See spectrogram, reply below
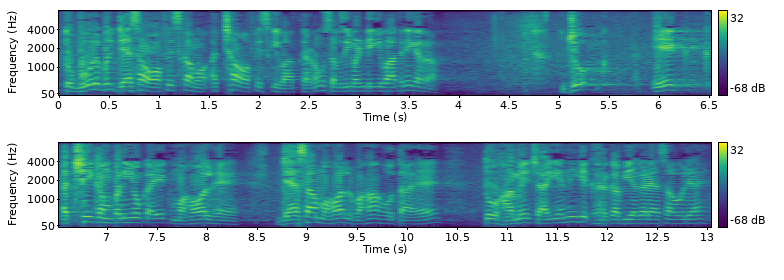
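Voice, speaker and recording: A man's voice: medium pitch, moderate pace, a little hiss or hum. A man preaching a sermon with a mid-range voice, speaking in an easy, conversational way and telling humorous anecdotes. He keeps checking in with his listeners and asking them to answer. His voice carries a long reverb, as though he is in a large hall. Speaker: religious preacher.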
